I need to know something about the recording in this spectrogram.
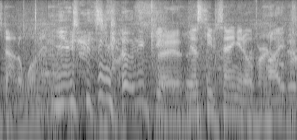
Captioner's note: laugh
